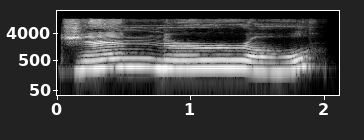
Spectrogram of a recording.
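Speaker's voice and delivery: General stretched out very slowly; very slow blend. Shown as a demonstration. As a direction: draw out General as you try it. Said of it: "So that would be".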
